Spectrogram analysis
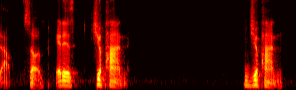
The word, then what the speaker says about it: Japan: so it is Japan Japan make sure that you're putting the stress on the second syllable um and you're falling off the J Japan very good very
